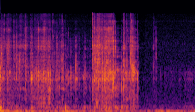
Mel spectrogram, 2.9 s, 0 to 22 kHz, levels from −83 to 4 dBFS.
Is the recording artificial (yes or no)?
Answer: no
